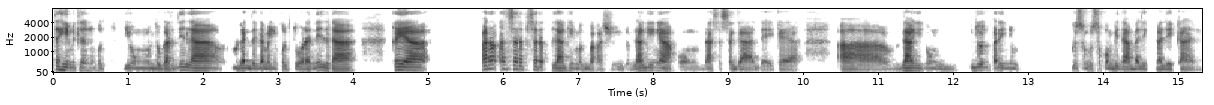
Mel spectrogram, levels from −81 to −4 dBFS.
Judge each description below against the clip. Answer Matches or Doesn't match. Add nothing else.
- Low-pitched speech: Matches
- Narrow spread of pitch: Doesn't match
